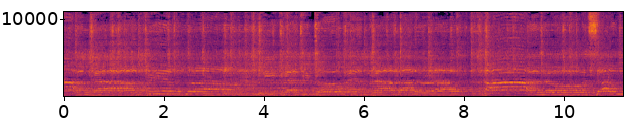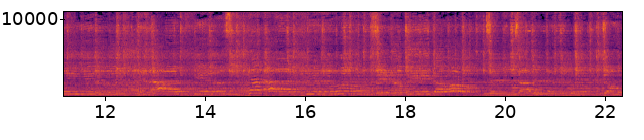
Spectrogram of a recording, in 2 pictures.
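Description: Female lead vocal singing a pop-rock song over acoustic band accompaniment, in a live concert recording.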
